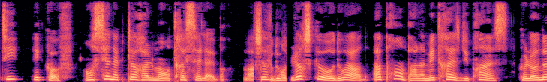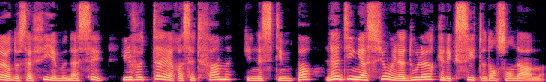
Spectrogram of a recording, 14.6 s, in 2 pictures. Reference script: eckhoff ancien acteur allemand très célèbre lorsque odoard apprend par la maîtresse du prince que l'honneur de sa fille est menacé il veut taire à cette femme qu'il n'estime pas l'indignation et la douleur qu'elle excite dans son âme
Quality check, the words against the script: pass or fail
fail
